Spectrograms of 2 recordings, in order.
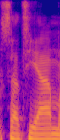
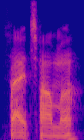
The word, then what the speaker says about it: Saitama: I forget his I say his name wrong. Satyama or some like that. Saitama.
